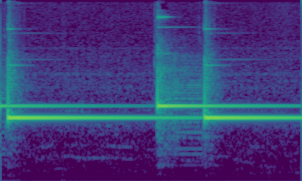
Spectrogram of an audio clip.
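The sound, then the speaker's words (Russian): A doorbell rings insistently with three bright electronic chime strikes, the last two close together. Each strike rings a steady two-tone note that slowly fades, loud and with no talk. “и понял, что это звонят в дверь.”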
